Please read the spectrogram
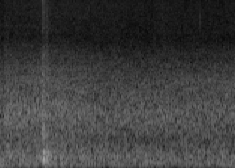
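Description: Steady outdoor background noise with one short knock about half a second in.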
